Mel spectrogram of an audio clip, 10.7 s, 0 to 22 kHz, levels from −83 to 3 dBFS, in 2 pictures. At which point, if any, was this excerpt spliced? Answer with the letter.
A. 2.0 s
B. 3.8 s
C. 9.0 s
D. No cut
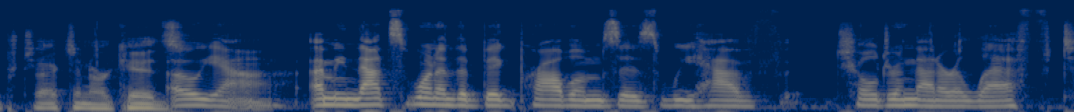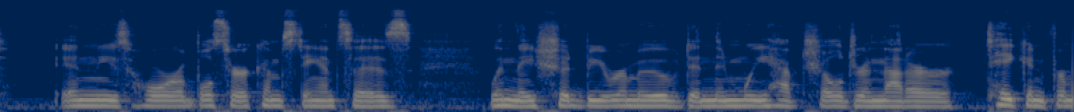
D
